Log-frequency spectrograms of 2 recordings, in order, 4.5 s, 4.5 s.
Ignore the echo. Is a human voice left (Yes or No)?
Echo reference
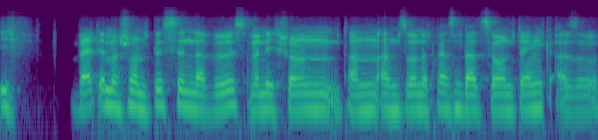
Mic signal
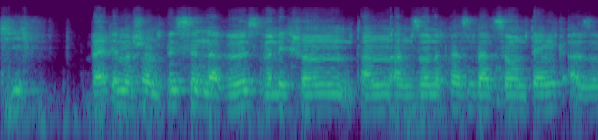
No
